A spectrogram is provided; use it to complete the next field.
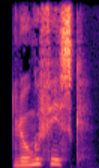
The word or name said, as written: lungefisk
